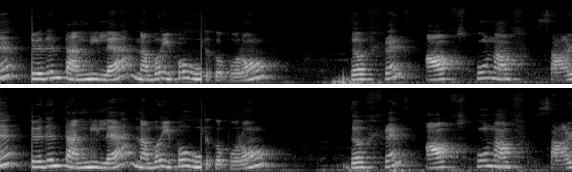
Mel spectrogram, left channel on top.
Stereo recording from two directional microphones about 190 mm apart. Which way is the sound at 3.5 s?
20° right (ahead or behind).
